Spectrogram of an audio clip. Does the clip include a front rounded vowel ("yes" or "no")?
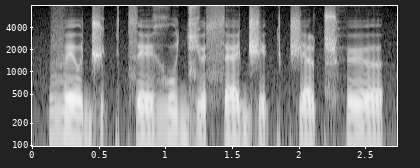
yes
